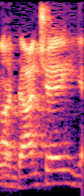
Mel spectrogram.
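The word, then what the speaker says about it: Ondaatje: It was directed and written by Anthony Minghella, based on the English Patient novel written by Michael Undach, I think is how you pronounce his last name. He's a... – Undache? Yeah, he's Undache, like from Sri Lanka.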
